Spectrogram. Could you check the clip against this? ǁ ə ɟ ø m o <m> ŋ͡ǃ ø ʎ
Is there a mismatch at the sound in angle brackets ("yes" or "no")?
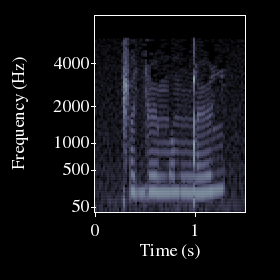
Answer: no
